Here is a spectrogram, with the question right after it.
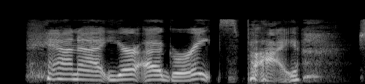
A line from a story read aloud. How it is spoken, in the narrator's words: she laughed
